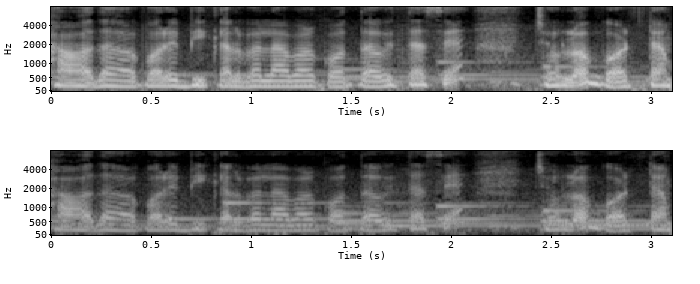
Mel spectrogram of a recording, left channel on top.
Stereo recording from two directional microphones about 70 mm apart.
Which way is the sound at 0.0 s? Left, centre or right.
Left.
